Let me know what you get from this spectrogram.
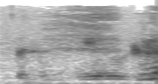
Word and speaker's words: Piuquén: Piuquén, no sé. En realidad es como la castellanización de un vocablo mapuche que aparentemente se pronuncia Piuquén, que significa corazón.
